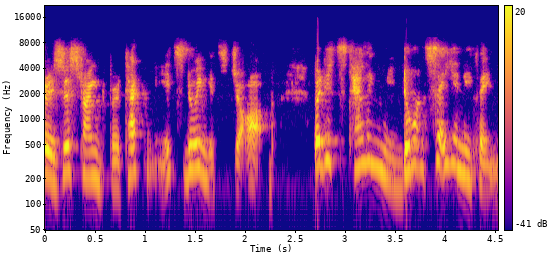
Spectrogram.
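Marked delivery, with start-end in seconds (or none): 3.5-4.5 loud voice full of fear. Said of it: "my voice of fear, loud".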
